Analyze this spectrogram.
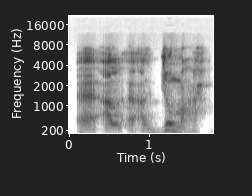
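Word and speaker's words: الجمعة: লেখা আছে জুমআ কিন্তু there is another pronunciation where mim gets sukun al jum'ah মানে মিমে সুকুন পড়ে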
